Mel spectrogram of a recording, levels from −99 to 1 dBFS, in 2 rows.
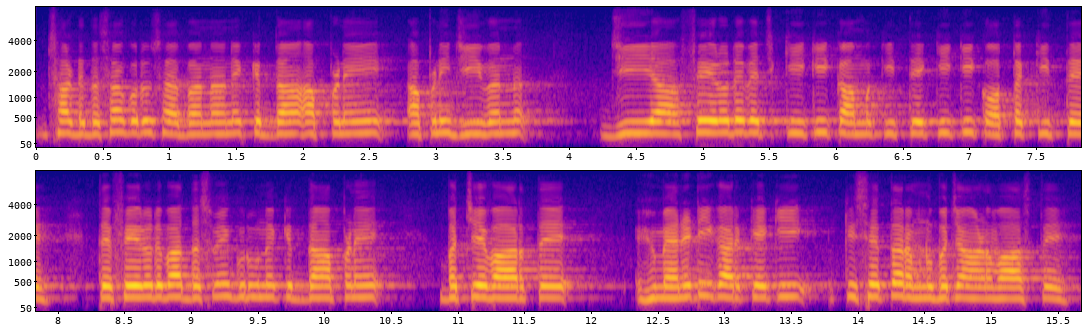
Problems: background sounds at intervals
